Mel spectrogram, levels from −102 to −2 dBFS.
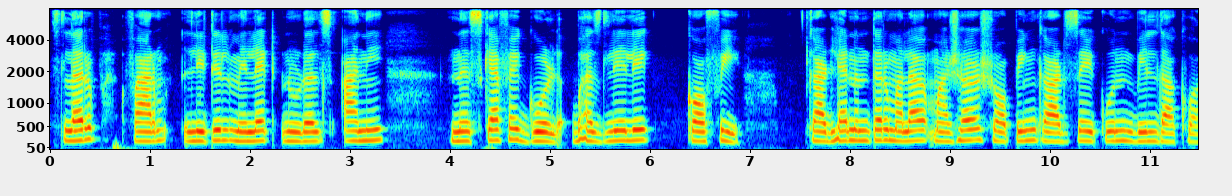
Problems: background sounds at intervals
